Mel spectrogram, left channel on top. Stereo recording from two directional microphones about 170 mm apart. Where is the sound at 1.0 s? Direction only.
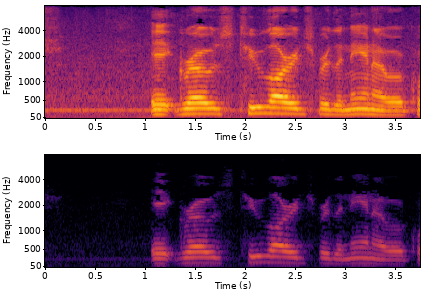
20° right (ahead or behind).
